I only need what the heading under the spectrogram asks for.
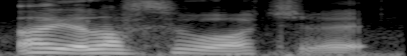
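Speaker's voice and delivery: ordinary talk, nothing marked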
